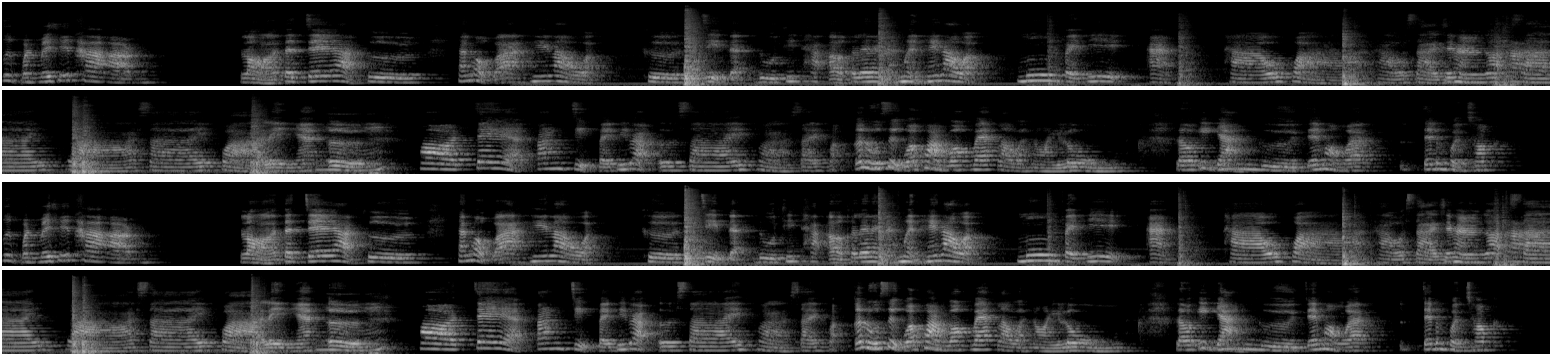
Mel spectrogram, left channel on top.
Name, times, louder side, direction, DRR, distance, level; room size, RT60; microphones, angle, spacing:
voice 1, 0.0-1.5 15.0-15.6 18.6-19.3 27.7-28.4, right 1 dB, 10° right, 5 dB, 0.5 m, -34 dB
voice 2, 2.4-6.0 6.4-9.8 10.1-11.2 11.4-11.7 12.2-19.4 19.7-26.7 26.9-29.1 29.5-30.4, right 2 dB, 75° right, 4 dB, 1.0 m, -31 dB
sound 1, 5.1-19.2, right 1 dB, 25° right, 0.9 m, -38 dB
10.5 x 3.7 x 3.2 m, 0.63 s
head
